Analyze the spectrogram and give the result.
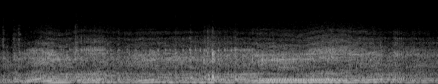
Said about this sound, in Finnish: Ja niin, mopot kaasuttivat paikalta, mutta hiljaista ei tullut vieläkään.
